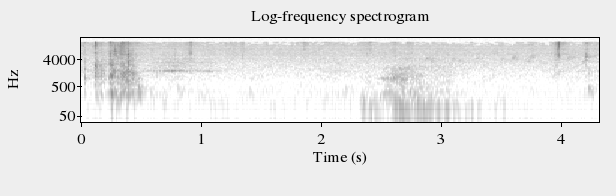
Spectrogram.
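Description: Near silence with a few faint clicks of the hand controls on a Boxford AUD metal lathe's carriage and cross-slide being turned, and a brief soft sound about two and a half seconds in.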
